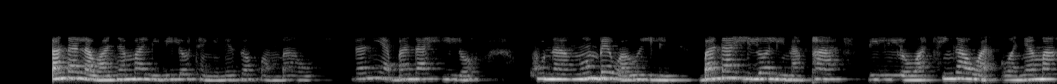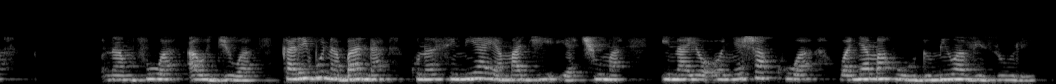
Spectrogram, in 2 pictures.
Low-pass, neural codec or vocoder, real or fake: 3.6 kHz; none; real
